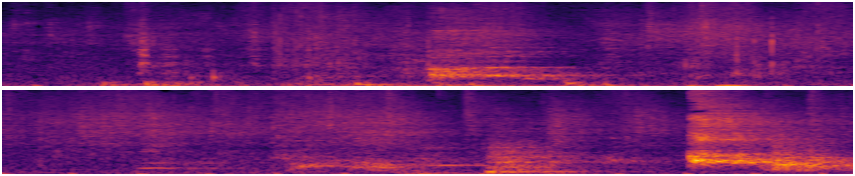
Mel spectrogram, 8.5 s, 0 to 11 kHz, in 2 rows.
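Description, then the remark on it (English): Many hard-copy Bible pages being shuffled and flipped at once as readers turn to John chapter 13, a steady wash of overlapping papery rustles with occasional soft thumps, swelling into a louder flurry near the end. “Today I could hear a lot of shuffling of pages.”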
